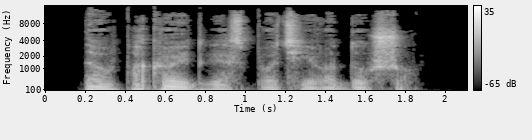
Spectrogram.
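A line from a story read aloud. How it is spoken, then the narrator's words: Barely audible whisper. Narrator (Russian): едва слышно прошептала она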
